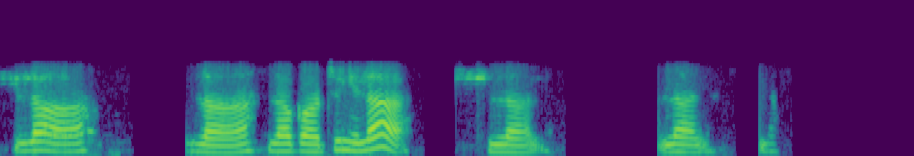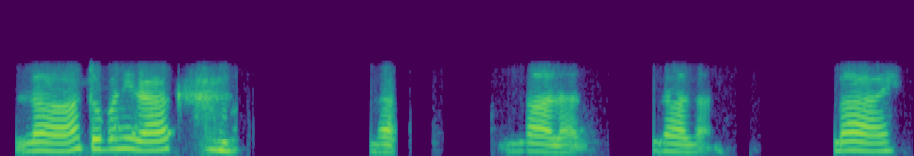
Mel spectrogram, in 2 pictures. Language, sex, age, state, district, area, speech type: Nepali, female, 18-30, West Bengal, Kalimpong, rural, conversation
